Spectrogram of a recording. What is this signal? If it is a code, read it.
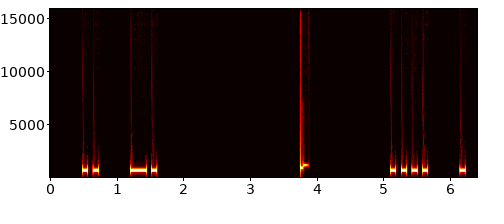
Morse code, heard as a keyed tone, about 15 wpm, spaced as for 11 wpm, 690 Hz. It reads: IN HE
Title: 2x Character Spacing - Top 100 Words - 15wpm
